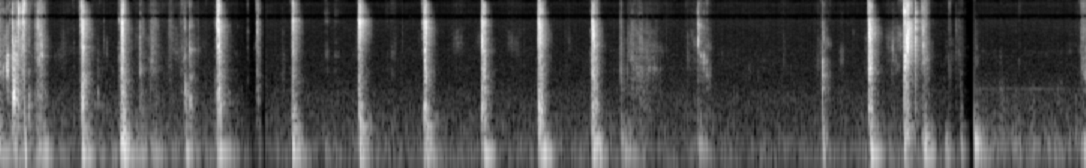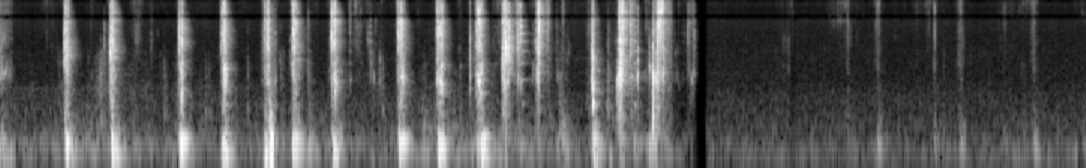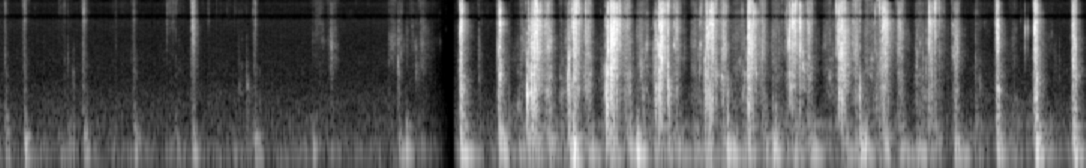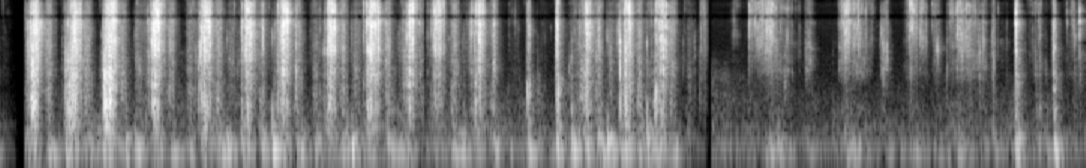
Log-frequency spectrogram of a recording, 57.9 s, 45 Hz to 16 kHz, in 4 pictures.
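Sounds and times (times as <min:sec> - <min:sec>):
slime squishing with crackling pops: 0:35.0 - 0:57.9.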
